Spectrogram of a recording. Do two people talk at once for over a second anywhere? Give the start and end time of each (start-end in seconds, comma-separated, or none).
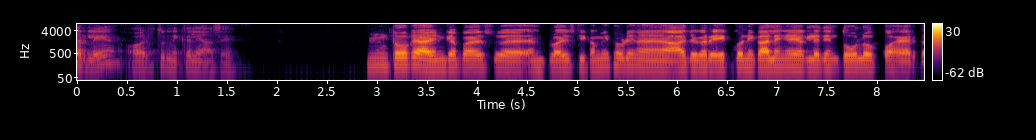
none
